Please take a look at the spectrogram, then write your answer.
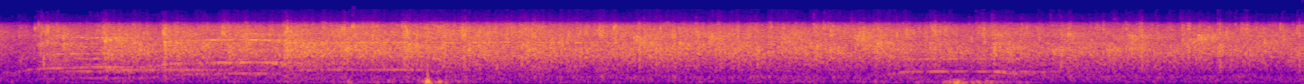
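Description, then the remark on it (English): An audience at an event breaks into sustained applause for the organising team, a dense, steady wash of many hands clapping at an even loudness for several seconds, with a few brief shouts or cheers rising through it. “Give my team a big hand clap.”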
